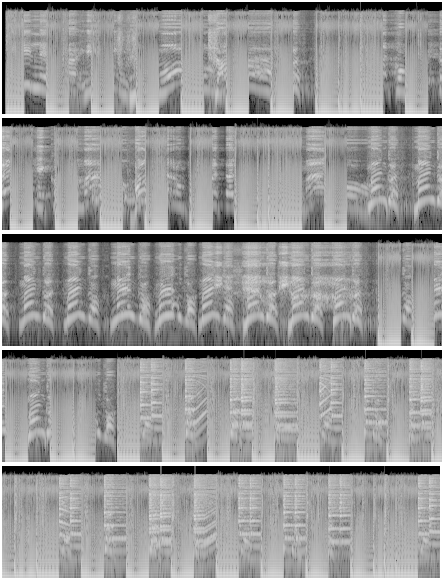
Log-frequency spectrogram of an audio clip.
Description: phonk slowed

